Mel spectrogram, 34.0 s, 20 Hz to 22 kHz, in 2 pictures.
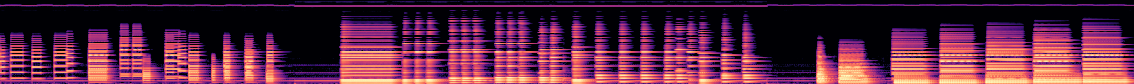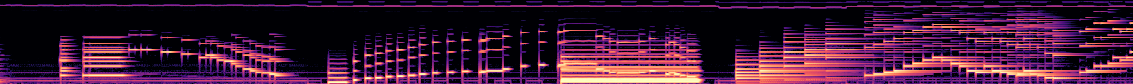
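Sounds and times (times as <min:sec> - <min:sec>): keyboard playing chords and melody: 0:05.1 - 0:11.5, 0:12.3 - 0:17.0, 0:17.9 - 0:30.7.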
